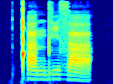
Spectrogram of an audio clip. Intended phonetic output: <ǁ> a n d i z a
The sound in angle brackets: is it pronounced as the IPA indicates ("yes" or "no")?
no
